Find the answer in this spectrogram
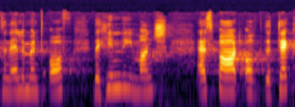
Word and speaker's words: मंच: its Essence primarily uh Munch of course all Indians will understand Munch is uh a platform unlike the munching bit that you have phonetically the same word uh in English but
